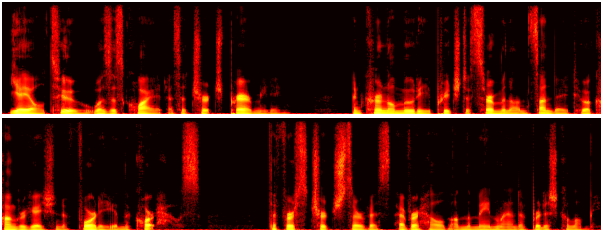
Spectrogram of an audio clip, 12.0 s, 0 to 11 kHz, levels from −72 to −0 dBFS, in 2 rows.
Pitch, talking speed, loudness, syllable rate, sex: 95 Hz, 190 wpm, -22 LUFS, 5.5 syllables/s, male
